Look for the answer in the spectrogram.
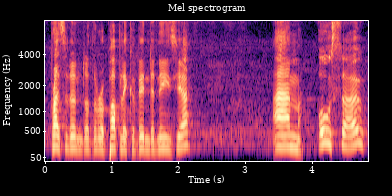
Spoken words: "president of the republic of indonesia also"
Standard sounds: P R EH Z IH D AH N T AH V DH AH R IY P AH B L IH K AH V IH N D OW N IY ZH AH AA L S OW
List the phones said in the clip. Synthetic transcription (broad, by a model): P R EH Z IH D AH N T AH V DH AH R IY P AH B L IH K AH V IH N D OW N IY Z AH AA L S OW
